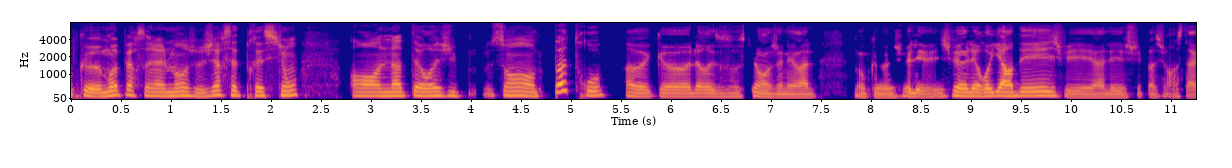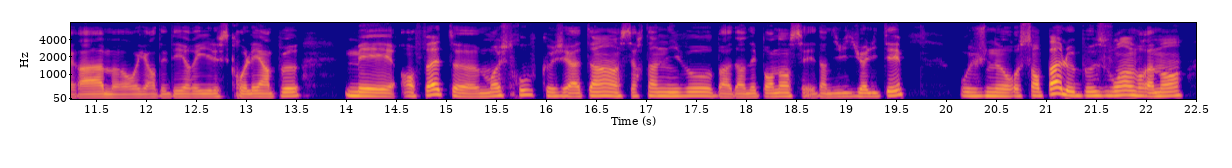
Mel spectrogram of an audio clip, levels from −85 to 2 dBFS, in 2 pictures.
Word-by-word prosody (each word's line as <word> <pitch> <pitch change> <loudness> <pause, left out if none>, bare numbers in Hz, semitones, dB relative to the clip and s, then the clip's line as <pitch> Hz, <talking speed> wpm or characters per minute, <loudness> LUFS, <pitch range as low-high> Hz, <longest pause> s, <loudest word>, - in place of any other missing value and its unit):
que 145 -7 +2
moi, 160 +6 +4
personnellement, 150 -3 +1
je 135 -3 -3
gère 170 +7 +1
cette 165 -1 -1
pression 160 +3 +1 0.5
en 145 -1 +2
n'interagissant 150 - 0
pas 300 +4 +7
trop 170 - -3 0.2
avec, 130 -3 -3
heu, 125 -1 -1
les 130 - -2
réseaux 125 0 -4
sociaux 145 +1 -4
en 120 -2 -1
général 110 -1 -4 0.4
donc 115 0 -7
heu, - - -3
je 120 - -12
vais 130 - +1
les 120 -2 -2
je 130 - -8
vais 155 - +6
aller 145 0 +3
regarder, 150 +2 +3
je 155 - -8
vais 115 -1 -5
aller, 110 0 -5
je 110 - -12
sais - - -14
pas, - - -10
sur - - -12
Instagram, 105 +3 -1
regarder 105 +2 -6
des 115 +1 -4
reels, 115 +1 -3
scroller 115 0 -2
un 115 -1 +1
peu, 145 +5 0 0.5
mais 140 -5 +4
en 140 0 -2
fait, 190 +6 +3
heu, 120 -4 +1
moi 140 +5 0
je 165 - -6
trouve 185 +1 -3
que 145 - -3
j'ai 140 +1 -2
atteint 150 +4 +2
un 140 - +1
certain 145 +2 -3
niveau, 145 0 +1
bah, 120 -4 -3
d'indépendance 125 +4 -1
et - - -7
d'individualité 130 - -2 0.5
où 145 -1 -2
je 140 +1 -2
ne 145 - +2
ressens 140 +2 0
pas 220 +9 +7
le 170 -6 +4
besoin 155 +3 +2
vraiment 150 +1 +2
140 Hz, 175 wpm, -24 LUFS, 120-155 Hz, 0.5 s, pas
